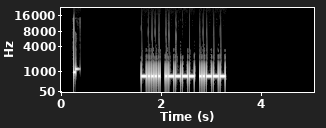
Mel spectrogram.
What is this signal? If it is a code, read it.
Morse code, heard as a keyed tone, about 34 wpm, 700 Hz. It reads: 612
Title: Numbers - 3-Digit 35wpm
